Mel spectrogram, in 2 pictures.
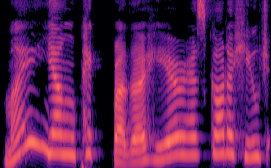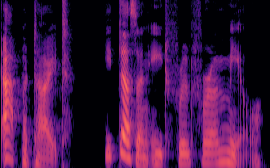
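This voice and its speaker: A woman performs a proud, hot-tempered monkey king in a fantasy audio drama, sounding boastful, playful, and used to command. Her pitch is raised and very lively, her pace a little slow, and the mood is teasing yet gracious.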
